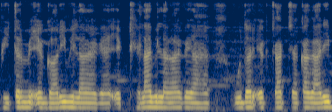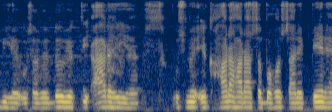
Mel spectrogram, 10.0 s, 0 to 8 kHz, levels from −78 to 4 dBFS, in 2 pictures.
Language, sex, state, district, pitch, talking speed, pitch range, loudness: Bajjika, male, Bihar, Vaishali, 135 Hz, 210 wpm, 130-140 Hz, -16 LUFS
